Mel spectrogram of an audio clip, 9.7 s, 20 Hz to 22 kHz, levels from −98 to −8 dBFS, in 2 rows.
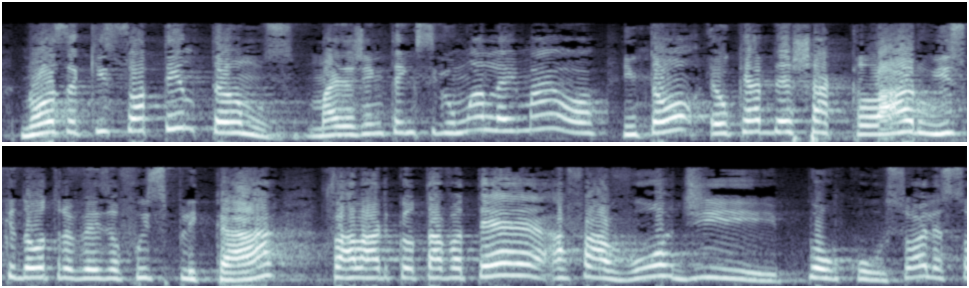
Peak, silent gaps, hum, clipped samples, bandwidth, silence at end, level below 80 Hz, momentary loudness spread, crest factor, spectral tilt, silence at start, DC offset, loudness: -4 dBFS; none; none; under 0.1%; 12 kHz; 0 s; -46 dBFS; 8 LU; 12 dB; -4 dB/octave; 0.1 s; under 0.1%; -15 LUFS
